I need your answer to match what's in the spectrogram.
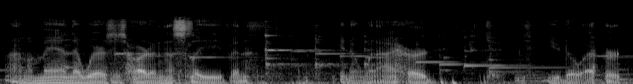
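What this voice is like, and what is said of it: Cowboy-sounding accent. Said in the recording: “my accent and demeanor that I should be this stoic cowboy”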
